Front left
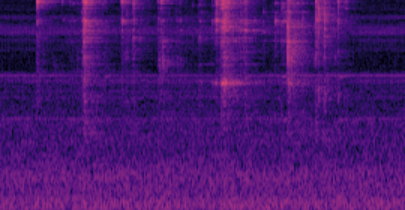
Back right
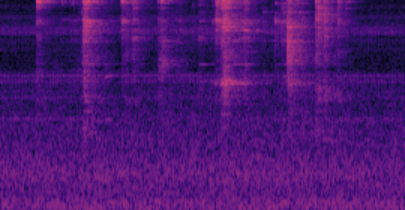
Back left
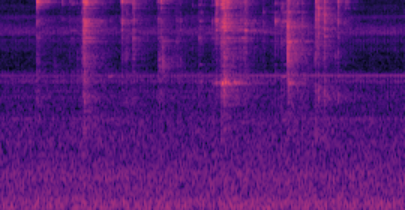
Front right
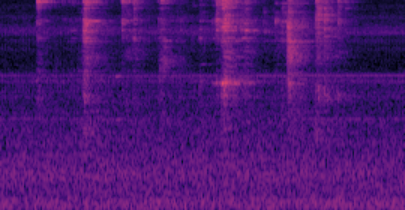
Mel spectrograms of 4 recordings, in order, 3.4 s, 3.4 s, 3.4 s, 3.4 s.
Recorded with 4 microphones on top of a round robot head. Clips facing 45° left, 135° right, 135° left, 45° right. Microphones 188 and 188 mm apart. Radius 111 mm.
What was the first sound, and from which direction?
Keys jangling, 110° left.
